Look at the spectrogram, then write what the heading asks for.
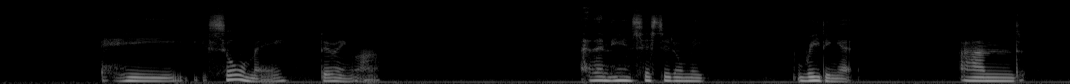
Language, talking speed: English, 80 wpm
